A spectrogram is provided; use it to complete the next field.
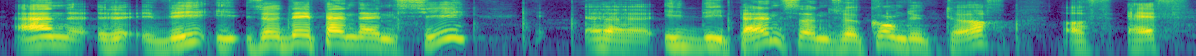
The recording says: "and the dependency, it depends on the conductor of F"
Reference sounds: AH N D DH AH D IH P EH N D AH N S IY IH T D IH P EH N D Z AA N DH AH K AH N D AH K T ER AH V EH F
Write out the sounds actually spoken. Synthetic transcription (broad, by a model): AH N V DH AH D IH P EH N D AH N S IY IH T D IH P EH N D Z AA N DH AH K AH D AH K T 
